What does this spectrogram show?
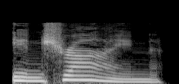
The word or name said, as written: inshrine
